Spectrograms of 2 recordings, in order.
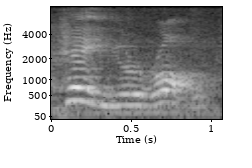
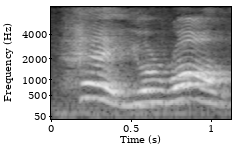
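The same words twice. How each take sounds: First: It is said in a nice, gentle tone. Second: It is said in a harsh, aggressive tone. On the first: The person is being treated fairly. The speaker calls it right. "if it's justice, you're nice" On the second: The person is being treated unfairly. The speaker calls it wrong. "Not unfairly like"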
